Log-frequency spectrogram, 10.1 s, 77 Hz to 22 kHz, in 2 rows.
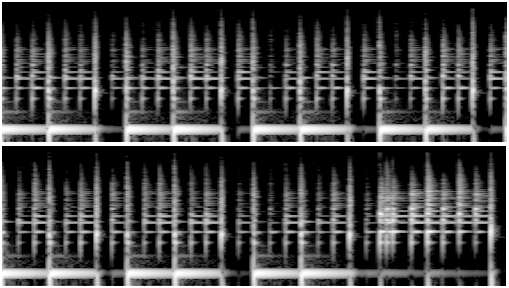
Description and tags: Rpeople Percussion4
Hand Percussion 4
rhythms, hand-percussion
